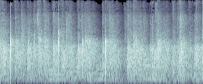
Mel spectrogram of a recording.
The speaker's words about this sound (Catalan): Un fort aplaudiment per la Polifònica, sí, que ens ha acompanyat tota aquesta estona.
